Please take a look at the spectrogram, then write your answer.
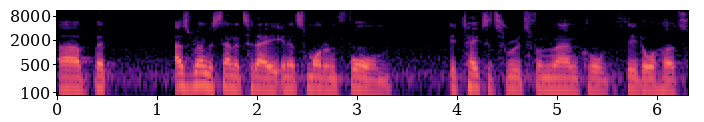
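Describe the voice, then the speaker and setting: At a moderate pace, a man with an Australian accent speaks in a dark, mellow tone at a medium pitch with fairly even intonation. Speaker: activist spokesman. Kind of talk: interview.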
